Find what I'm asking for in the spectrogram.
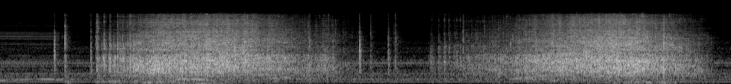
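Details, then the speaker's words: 1949 Lionel 2026 steam engine motor after reassembly, circling the track with wheels off: small motor whirs steadily with a mild mains hum, loudness rising and falling as it circles; motor runs great, normal. "It's obviously not going to go too good with the wheels off. But as far as the motor's running great."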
